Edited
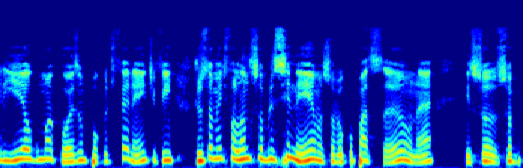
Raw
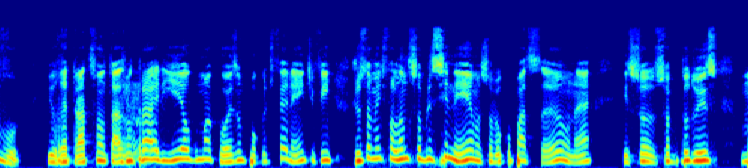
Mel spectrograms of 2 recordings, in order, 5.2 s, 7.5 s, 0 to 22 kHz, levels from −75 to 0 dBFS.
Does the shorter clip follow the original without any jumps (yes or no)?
yes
